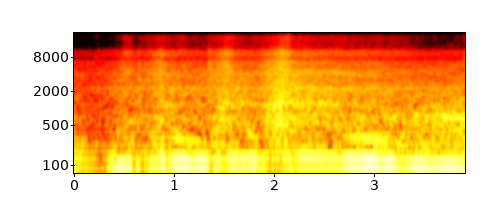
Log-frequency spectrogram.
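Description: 2016 Kia Optima SXL Turbo engine with a NETAM NTR race muffler revving up from idle, a close, fairly loud rising and falling exhaust note held through several seconds, no talking.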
